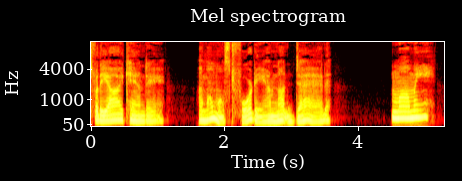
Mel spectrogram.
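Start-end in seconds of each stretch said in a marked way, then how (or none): 4.5-5.2 put-on small, higher child's voice; Charlotte's little-girl voice. A narrator's reading. Charlotte calls her mother from the back seat, little-girl voice. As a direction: call out to mom like a little girl. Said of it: "comes Charlotte's voice".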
